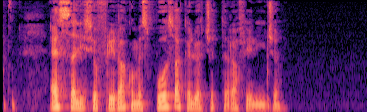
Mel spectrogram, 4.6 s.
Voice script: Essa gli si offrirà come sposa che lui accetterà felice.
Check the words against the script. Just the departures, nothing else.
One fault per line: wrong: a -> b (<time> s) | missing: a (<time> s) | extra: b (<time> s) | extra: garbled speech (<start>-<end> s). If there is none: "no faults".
no faults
